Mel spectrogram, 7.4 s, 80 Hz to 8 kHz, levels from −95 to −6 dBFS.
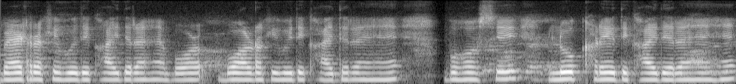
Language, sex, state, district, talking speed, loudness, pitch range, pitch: Hindi, female, Goa, North and South Goa, 185 wpm, -17 LUFS, 190-195 Hz, 190 Hz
